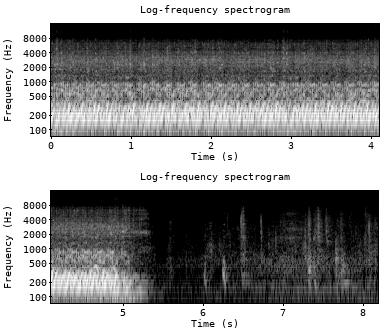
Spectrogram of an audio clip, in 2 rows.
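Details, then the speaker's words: 1964 Ford Falcon inline six with 3-speed column shift, first start after sitting since about 1984: old six fires up and holds a steady, even beat for about five seconds before shutoff; normal idle. "That sounds pretty good. I don't know who built that carburetor."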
